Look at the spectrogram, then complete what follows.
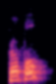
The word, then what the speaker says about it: propyl: How do you say that? What is that? Propyl. Okay. I like that better than what I'm saying. Propyl alcohol.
